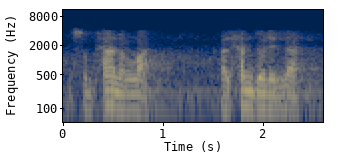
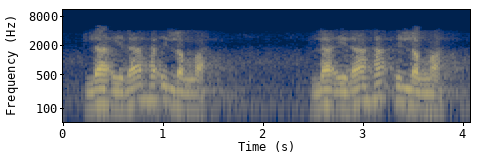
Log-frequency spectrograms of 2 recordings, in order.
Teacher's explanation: لأن حروفها كلها جوفية ليس فيها حرف شفوي، يعني لا تتحرك الشفة عند النطق بها · Shown in: second take · لا إله إلا الله لا إله إلا الله ما تتحرك الشفة تنطق بها.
